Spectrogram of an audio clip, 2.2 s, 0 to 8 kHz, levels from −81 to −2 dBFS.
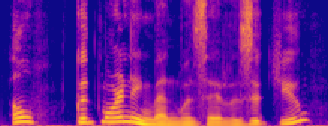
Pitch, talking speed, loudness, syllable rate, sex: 215 Hz, 190 wpm, -17 LUFS, 6.9 syllables/s, female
